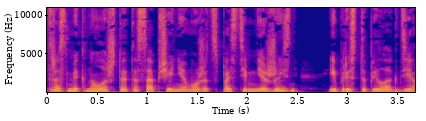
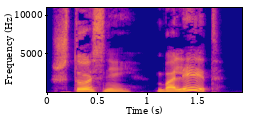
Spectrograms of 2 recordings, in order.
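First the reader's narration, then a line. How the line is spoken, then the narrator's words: Rough question. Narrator (Russian): грубо спросил он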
